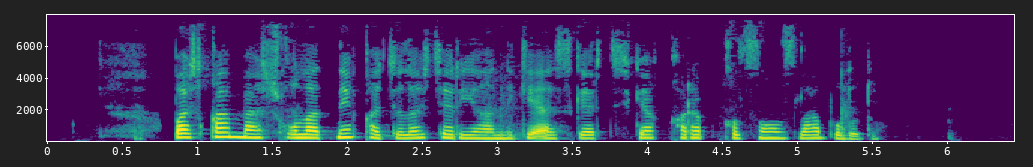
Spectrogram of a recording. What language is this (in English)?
Uyghur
